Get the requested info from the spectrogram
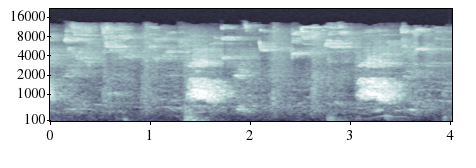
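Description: A basketball bouncing on a hardwood gym floor: two loud bounces, about a second and a half apart, with voices in the gym.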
